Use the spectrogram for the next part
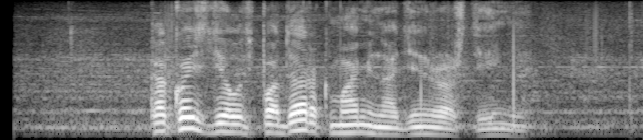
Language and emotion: Russian, neutral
